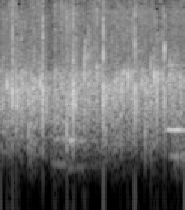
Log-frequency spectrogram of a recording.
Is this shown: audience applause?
yes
